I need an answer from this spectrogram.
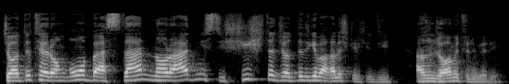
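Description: A middle-aged man speaking to an audience in a relaxed, conversational lecture style. His voice sits fairly high for a man. He stresses key points and counts off tips one by one. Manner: conversational, emphatic, lists numbered tips. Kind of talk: informal talk on controlling anger.

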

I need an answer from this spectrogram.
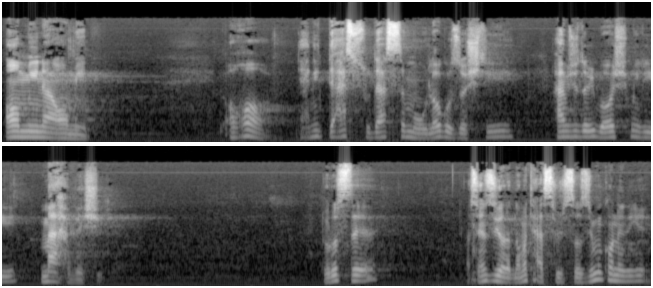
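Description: A man preaching a religious sermon fervently, moving from quiet passages to loud emotional peaks. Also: on the high side, long pauses. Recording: long reverb of a large hall.

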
